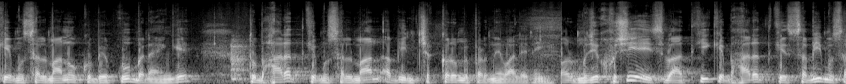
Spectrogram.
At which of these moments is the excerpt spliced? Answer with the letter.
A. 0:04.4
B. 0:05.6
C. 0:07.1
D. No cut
B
